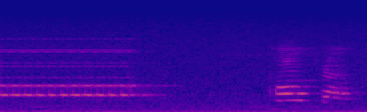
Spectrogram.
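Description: An indoor telephone rings with a steady repeating electronic tone. The ringing stops after a short pause, then a voice-like announcement follows in two short bursts, all heard close and fairly quiet.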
